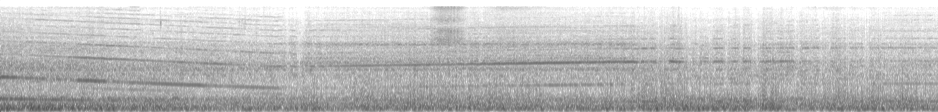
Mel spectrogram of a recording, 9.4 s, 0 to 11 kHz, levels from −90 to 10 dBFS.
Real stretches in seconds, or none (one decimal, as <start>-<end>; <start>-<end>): 0.0-9.4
